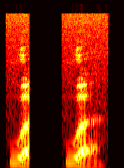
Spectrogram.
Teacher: Uhr, Uhr, ¿Ven cómo se nota el sonido largo para la U y el sonido de esa A media al final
